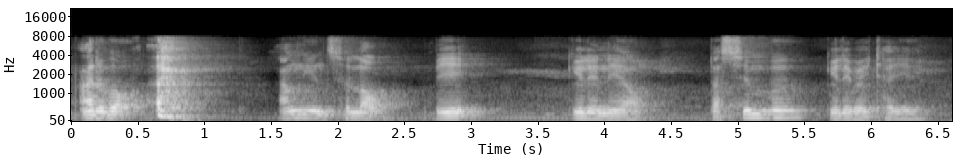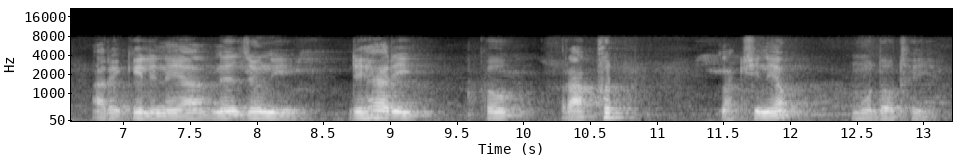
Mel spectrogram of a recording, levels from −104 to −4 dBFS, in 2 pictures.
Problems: none marked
